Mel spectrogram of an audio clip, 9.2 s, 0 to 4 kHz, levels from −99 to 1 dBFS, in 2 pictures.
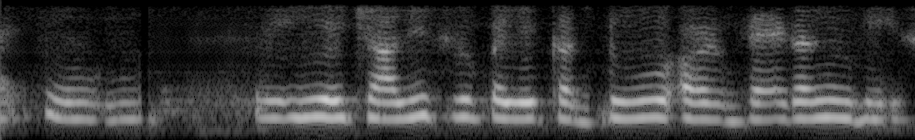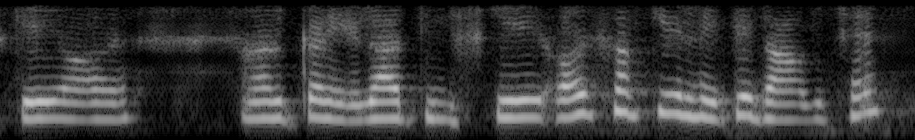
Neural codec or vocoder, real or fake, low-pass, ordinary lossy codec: codec, 24 kHz, 1.2 kbps, DualCodec; fake; 3.6 kHz; none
